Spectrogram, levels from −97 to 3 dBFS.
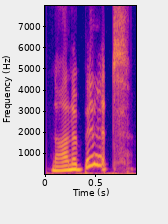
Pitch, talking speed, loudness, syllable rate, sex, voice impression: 260 Hz, 200 wpm, -15 LUFS, 3.8 syllables/s, female, very feminine, slightly adult-like, slightly soft, slightly cute, slightly calm, friendly, slightly sweet, kind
